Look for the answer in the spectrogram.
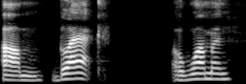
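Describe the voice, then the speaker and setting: A woman's voice: fairly low pitch, fairly even intonation, very slow, dry recording, studio quality. A woman poet laureate casually greeting the audience before reading her poems.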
